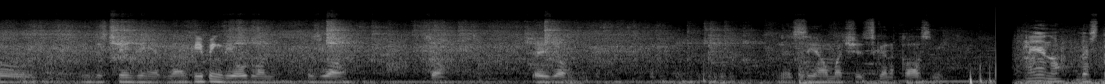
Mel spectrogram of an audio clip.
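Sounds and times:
man talking: 0:00.0 - 0:03.5, 0:04.3 - 0:04.5, 0:05.3 - 0:05.7, 0:07.8 - 0:09.5, 0:10.2 - 0:11.0.

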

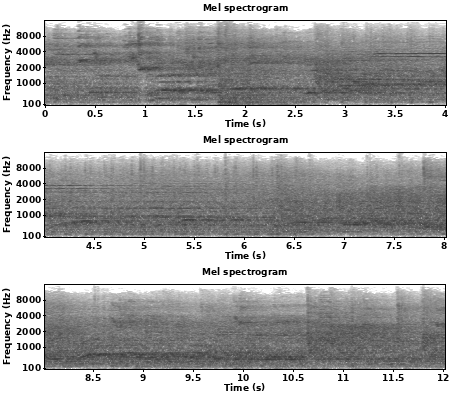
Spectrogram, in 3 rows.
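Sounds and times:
voices echoing in sports hall: 0:00.0 - 0:12.0.

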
